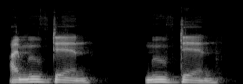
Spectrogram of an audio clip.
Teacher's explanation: d or T and the next word starts with a vowel we connect the sounds and that d/t moves to the start of the next word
